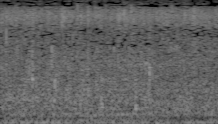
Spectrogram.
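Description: Steady rain falling on a wet paved patio, with scattered drop ticks and a drainpipe splashing into a water-filled plant saucer.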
